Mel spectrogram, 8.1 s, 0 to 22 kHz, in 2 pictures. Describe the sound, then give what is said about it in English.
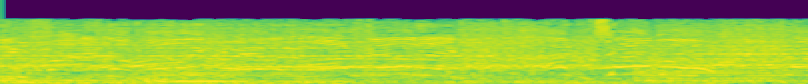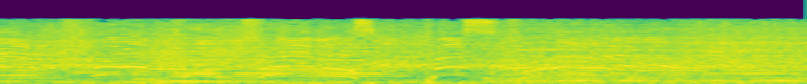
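A large crowd at X Games 13 stands and cheers on Travis Pastrana, rider number 199 on a Suzuki 125. It roars steadily for the whole stretch, a dense wall of voices with scattered whoops and shouts rising out of the din, loud and unbroken throughout. “The world is watching as Travis Pastrana, everybody in this house, wow, is now standing up and cheering on the 199.”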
